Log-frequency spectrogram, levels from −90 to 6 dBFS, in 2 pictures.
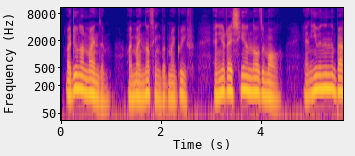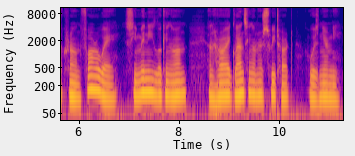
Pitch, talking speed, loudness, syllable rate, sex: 125 Hz, 205 wpm, -17 LUFS, 5.3 syllables/s, male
